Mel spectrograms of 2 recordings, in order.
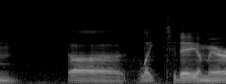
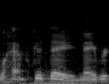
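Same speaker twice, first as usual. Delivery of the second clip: fake Southern accent, higher; 3 semitones higher than usual. Retelling how Jehovah's Witnesses at the door say goodbye, in a put-on southern accent. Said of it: "I don't know why I gave them a southern accent".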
